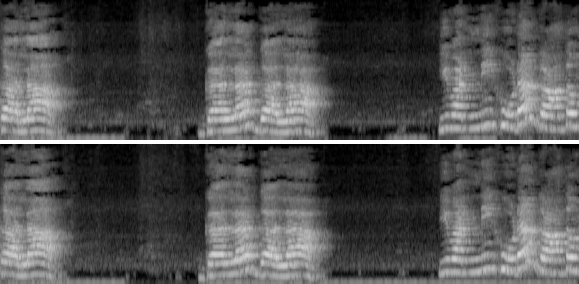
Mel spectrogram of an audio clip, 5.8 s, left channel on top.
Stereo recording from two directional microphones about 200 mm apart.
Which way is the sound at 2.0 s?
20° left (ahead or behind).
